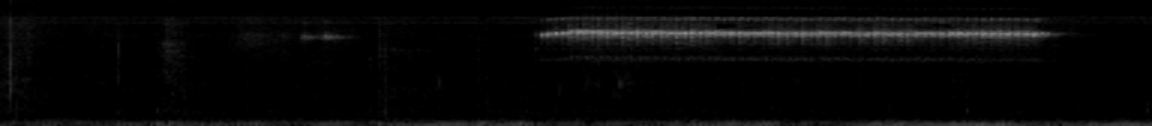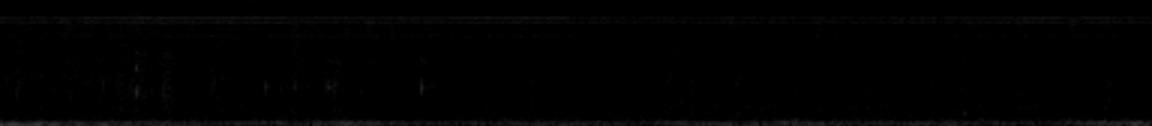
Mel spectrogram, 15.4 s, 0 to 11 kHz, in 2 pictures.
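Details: Guinea pigs adopted as adults, kept as pets and recorded 6.12.2022 on Guinea Pig Day. A single high, level whistle holds for about three seconds amid faint clicks and a constant low indoor hum.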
